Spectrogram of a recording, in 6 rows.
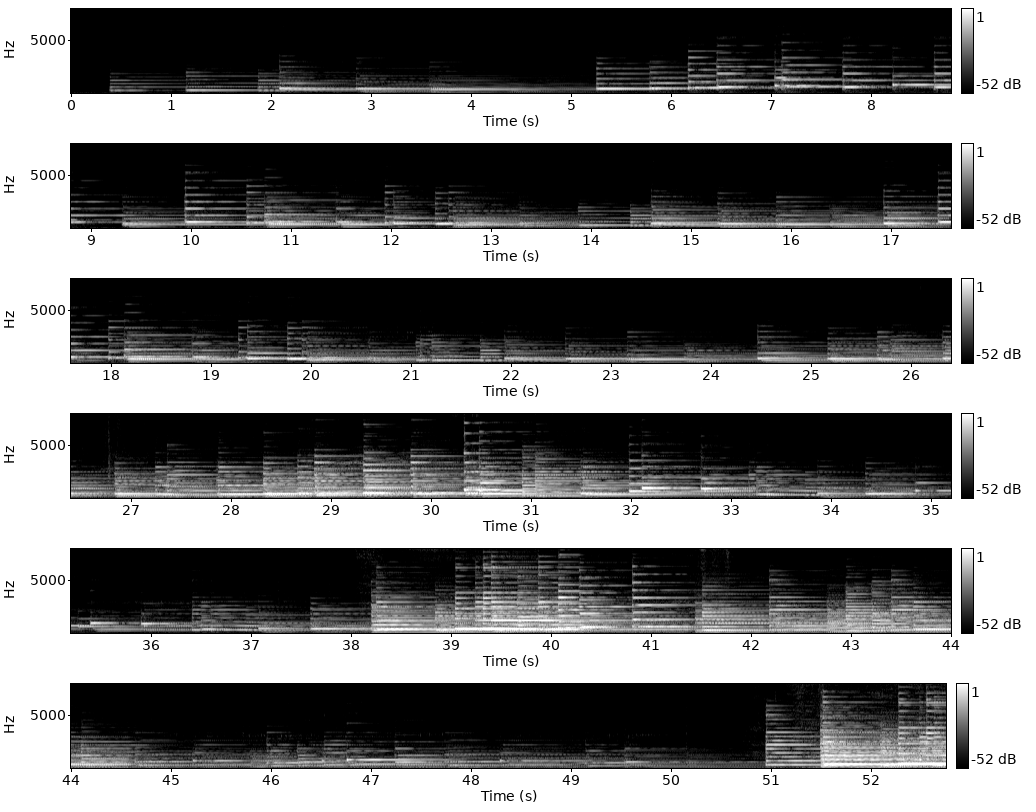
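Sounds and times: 
slow piano mazurka in G sharp minor: 0:00.0 - 0:52.7.

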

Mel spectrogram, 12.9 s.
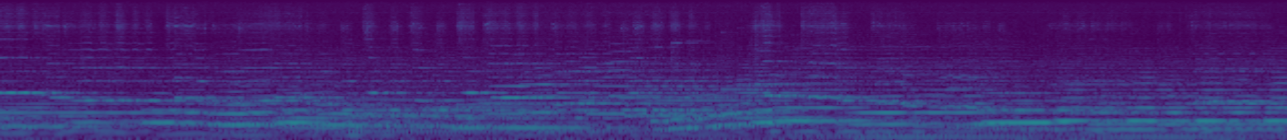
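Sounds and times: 
suite for orchestra: 0:00.0 - 0:12.8.

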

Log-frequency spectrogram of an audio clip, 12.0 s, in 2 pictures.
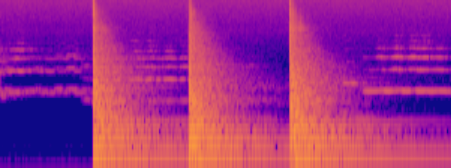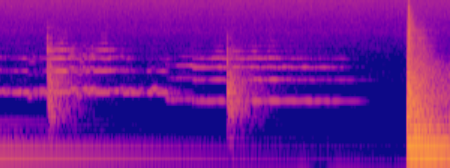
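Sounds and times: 
O-Daiko big drum hits: 0:01.2 - 0:05.1, 0:11.5 - 0:12.0.

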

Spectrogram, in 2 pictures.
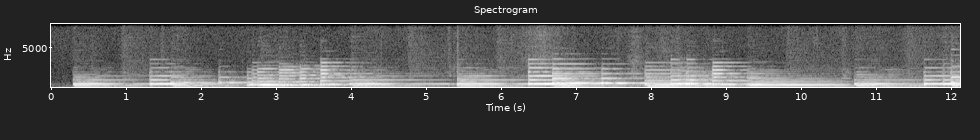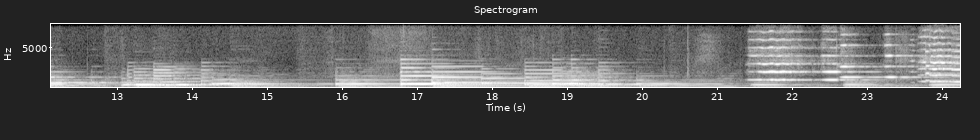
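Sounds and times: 
variations for flute and piano in E minor: 0:00.0 - 0:24.2.

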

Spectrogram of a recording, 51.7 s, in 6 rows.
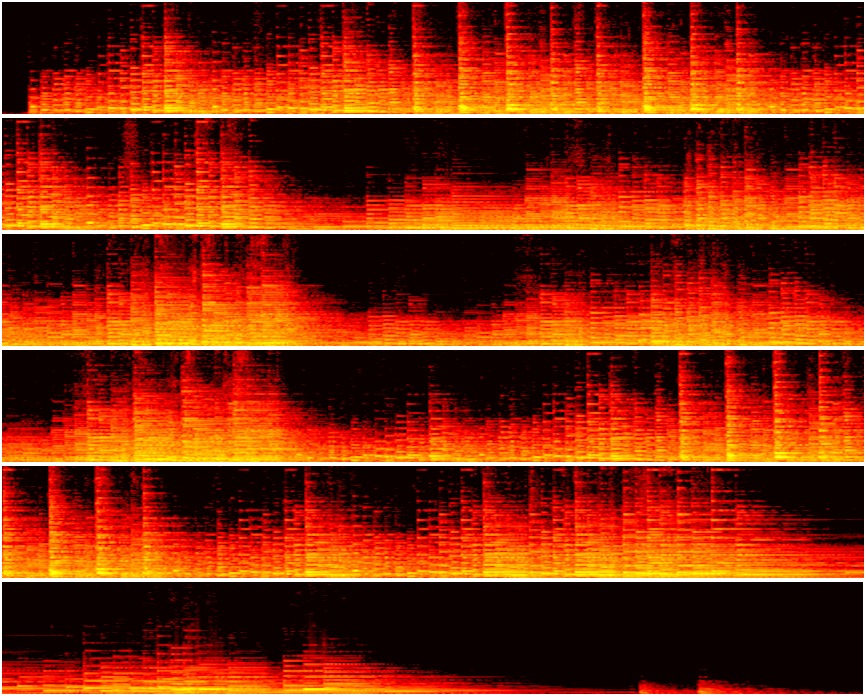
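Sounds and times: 
piano piece: 0:00.0 - 0:51.7.

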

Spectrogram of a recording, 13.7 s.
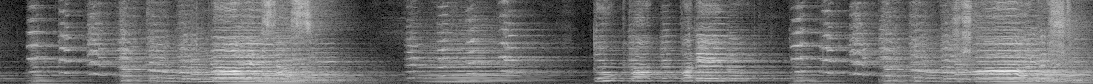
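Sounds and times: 
opera trio singing: 0:02.2 - 0:04.6, 0:07.4 - 0:10.0, 0:11.3 - 0:13.6.

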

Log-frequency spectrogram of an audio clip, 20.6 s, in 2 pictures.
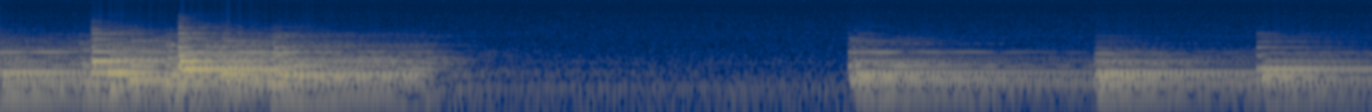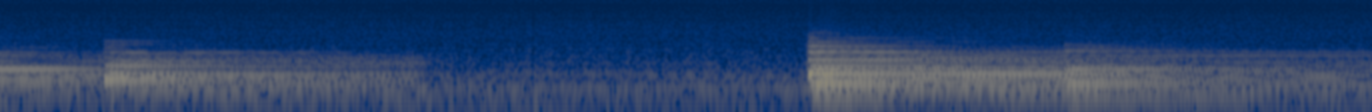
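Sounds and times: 
piano: 0:00.0 - 0:04.2, 0:06.3 - 0:13.9, 0:16.3 - 0:20.5.

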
